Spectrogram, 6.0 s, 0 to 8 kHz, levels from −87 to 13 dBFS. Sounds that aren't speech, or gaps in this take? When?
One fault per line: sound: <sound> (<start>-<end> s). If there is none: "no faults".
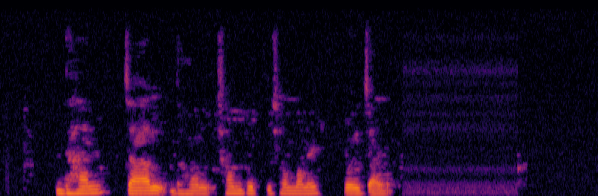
no faults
